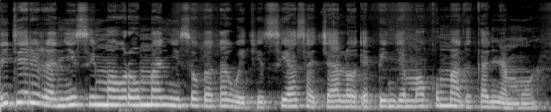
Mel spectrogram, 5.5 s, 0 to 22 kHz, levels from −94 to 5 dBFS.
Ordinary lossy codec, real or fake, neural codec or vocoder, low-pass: none; fake; vocoder, 44.1 kHz, 128 mel bands every 256 samples, BigVGAN v2; 19.8 kHz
